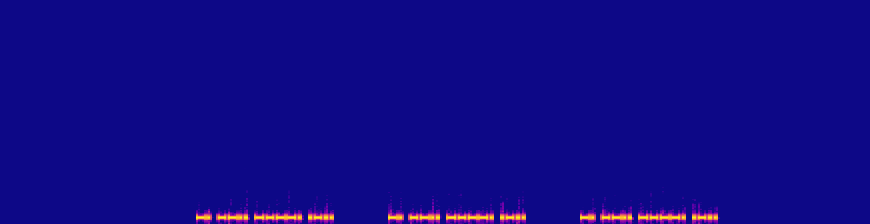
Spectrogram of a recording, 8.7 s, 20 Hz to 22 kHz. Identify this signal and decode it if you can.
Morse code, heard as a keyed tone, about 46 wpm, 700 Hz. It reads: NZ9L NZ9L NZ9L
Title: USA Call Signs - 4 Characters - Repeated 3x - 45wpm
